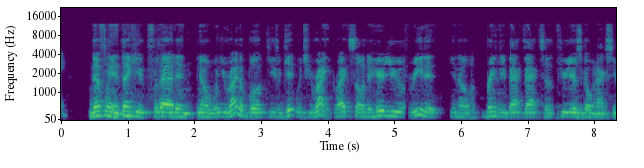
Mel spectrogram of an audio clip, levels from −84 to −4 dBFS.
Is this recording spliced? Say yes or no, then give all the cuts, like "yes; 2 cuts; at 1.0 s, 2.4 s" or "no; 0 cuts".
yes; 4 cuts; at 2.0 s, 3.2 s, 5.1 s, 6.9 s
